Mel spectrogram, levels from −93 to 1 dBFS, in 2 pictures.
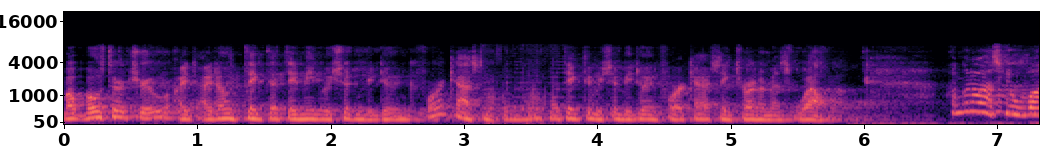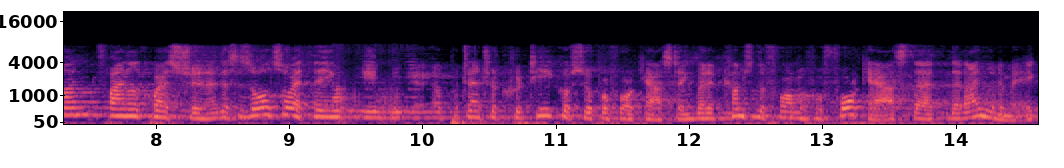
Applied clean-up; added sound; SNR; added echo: neural separator model SepFormer DNS4.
